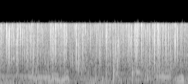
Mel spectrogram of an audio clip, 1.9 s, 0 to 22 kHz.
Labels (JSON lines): {"label": "biophony, cascading saw", "recorder": "SoundTrap 600 or HydroMoth"}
